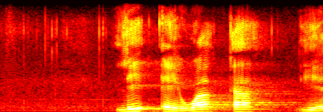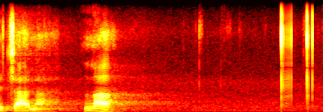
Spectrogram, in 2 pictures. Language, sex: Northern Sotho, male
